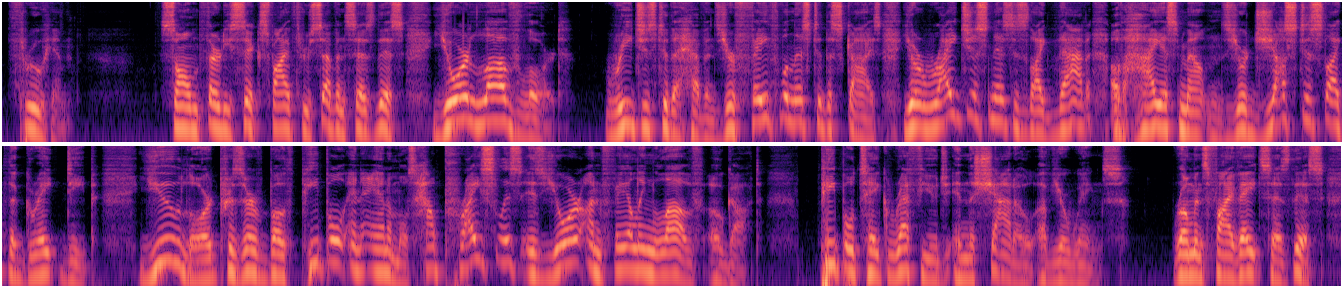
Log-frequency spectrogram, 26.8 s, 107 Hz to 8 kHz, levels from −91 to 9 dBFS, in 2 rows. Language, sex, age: English, male, 40-59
